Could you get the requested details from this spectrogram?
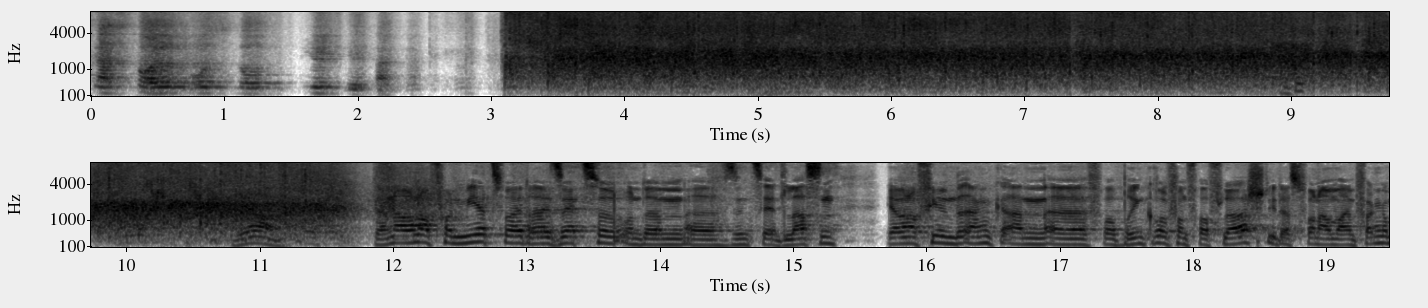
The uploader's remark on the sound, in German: Live auf der Eröffnung der Belfor DeHaDe Filiale in Frankenthal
